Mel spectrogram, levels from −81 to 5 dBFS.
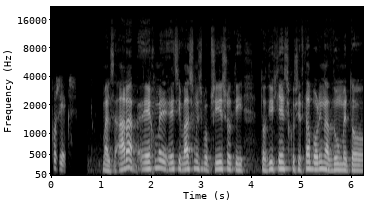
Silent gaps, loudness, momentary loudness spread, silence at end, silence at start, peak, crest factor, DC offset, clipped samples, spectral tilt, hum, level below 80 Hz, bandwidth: none; -26 LUFS; 10 LU; 0 s; 0.05 s; -6 dBFS; 20 dB; under 0.1%; under 0.1%; -6.5 dB/octave; none; -70 dBFS; 16 kHz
